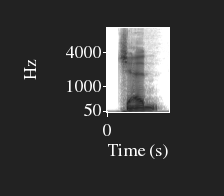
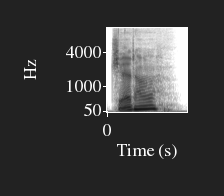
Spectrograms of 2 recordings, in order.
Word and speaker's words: Jedha: escape from Hoth, and secret mission on Jed Jedha.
